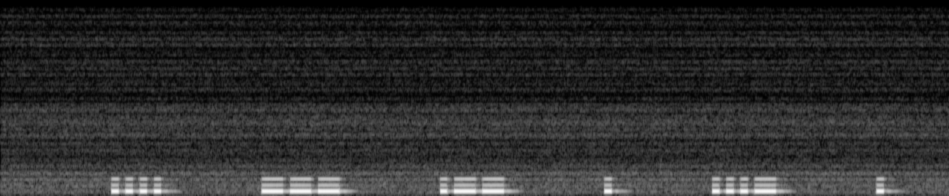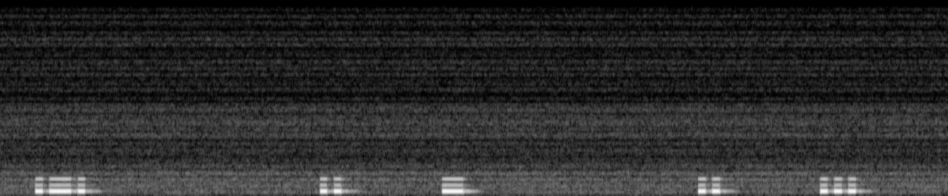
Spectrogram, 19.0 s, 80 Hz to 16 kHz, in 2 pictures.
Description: Morse code, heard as a keyed tone, machine-sent, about 17 wpm, spaced as for 7 wpm, 500 Hz, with room echo. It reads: HOWEVER IT IS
